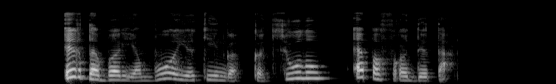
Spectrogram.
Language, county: Lithuanian, Klaipėda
